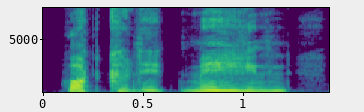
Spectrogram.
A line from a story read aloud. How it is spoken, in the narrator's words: I gasped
